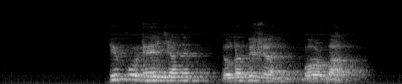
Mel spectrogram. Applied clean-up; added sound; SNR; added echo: neural separator model SepFormer DNS4.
